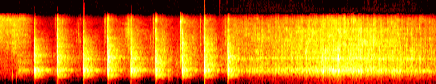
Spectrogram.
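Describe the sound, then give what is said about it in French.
About ten sharp, evenly spaced thuds of a tool pounding soft cooked giraumon pumpkin into purée by hand, as done in Haiti without electricity, followed by a steady wet sizzling or mashing wash for the last few seconds; no one speaks. “Euh, en Haïti, quand il n'y a pas d'électricité généralement, pour mixer euh, le giromon, on, utilise euh, un truc pour euh, taper dessus jusqu'à ce que ça nous donne euh, la purée qu'on veut.”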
